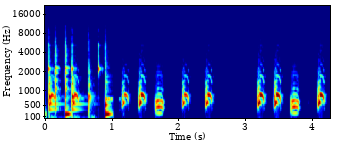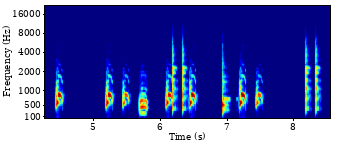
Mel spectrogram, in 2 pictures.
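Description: Korg Electribe SX playing back a sampled drum pattern. About a second in, the kick and most other parts drop out. What is left is a sequence of short pitched percussion hits at several pitches, in a syncopated rhythm with small gaps between the groups. Faint bright hits come back near the end.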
